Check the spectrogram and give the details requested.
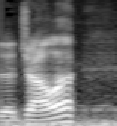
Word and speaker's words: Ajala: star trek newcomer david ajala okay that's spelled differently is that because i'm pronouncing it wrong is it a jayla no you're right ajala okay in the trailer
